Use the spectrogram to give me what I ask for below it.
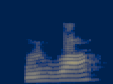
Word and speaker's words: UNRWA: We're going to talk about the organization um, pronounced UNRWA that's latest development was taking place in the Middle East.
